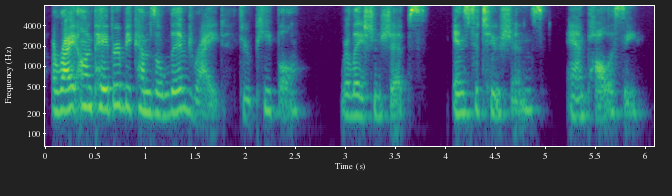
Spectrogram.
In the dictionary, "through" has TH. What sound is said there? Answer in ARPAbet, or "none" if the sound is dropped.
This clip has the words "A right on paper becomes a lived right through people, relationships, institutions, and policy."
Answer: TH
